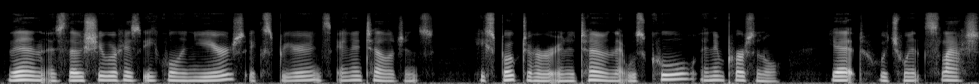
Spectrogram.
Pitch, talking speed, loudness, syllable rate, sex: 185 Hz, 170 wpm, -18 LUFS, 4.8 syllables/s, female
